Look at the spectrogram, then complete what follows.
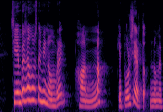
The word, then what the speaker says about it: Hanna: Hanna, no se pronuncia han en fines, esa doble n es una n muy larga, hanna.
